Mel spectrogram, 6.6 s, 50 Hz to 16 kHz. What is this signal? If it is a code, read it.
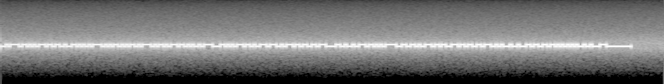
RTTY (45.45 baud, 170 Hz shift), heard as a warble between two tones, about 2100 Hz centre. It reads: … PRESSED FOR AN IMPARTIAL INQUIRY.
